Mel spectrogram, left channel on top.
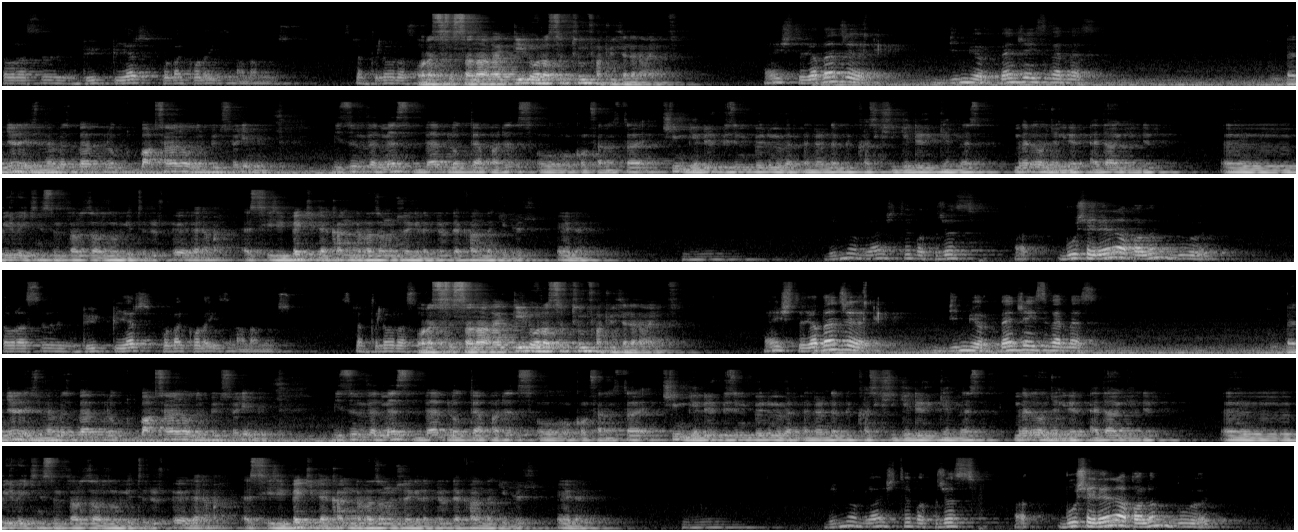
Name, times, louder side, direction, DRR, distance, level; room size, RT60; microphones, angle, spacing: voice 1, 0.0-2.9 3.5-4.1 7.6-8.8 9.3-10.9 23.3-23.7 32.7-33.3 34.1-35.6 36.0-36.2 36.4-38.0, right 3 dB, 55° right, 8 dB, 1.7 m, -25 dB
voice 2, 4.1-6.7 12.6-15.8 16.2-22.7 23.1-24.5 25.1-31.8, equal, 10° right, 3 dB, 4.0 m, -24 dB
sound 1, 8.1-16.4, equal, 35° right, 3.3 m, -37 dB
29.5 x 25.0 x 5.3 m, 1.1 s
head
